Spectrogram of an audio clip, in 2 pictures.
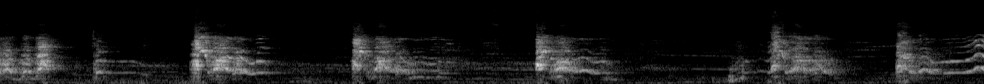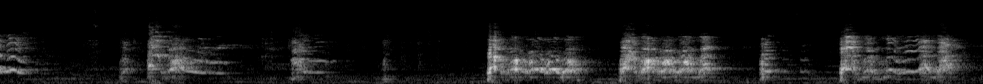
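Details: Four Lhasa Apso puppies: high, yapping barks in short ragged bursts, roughly every one to two seconds, about a dozen volleys with brief silences between them.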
